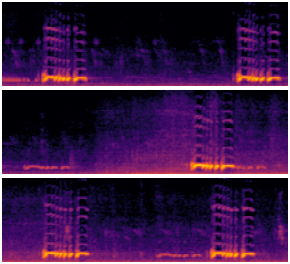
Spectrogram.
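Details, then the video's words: A local zebra dove with a clear, frequent song, used to call and lure rivals, gives five sharp, staccato coo phrases about two seconds apart with softer wavering coos between them, while a low rumbling noise rises midway. "Perkutut lokal gacor suara jernih"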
